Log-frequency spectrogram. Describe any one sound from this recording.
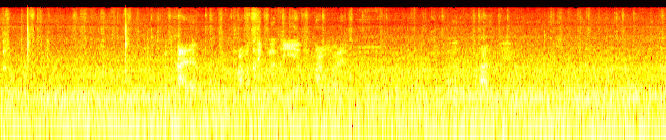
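A gear lever clunks as the driver shifts gears.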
